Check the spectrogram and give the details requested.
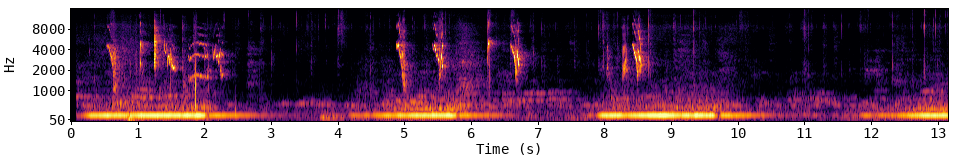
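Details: Pet budgerigars at home chirp in quick bright bursts over a steady low electrical hum.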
